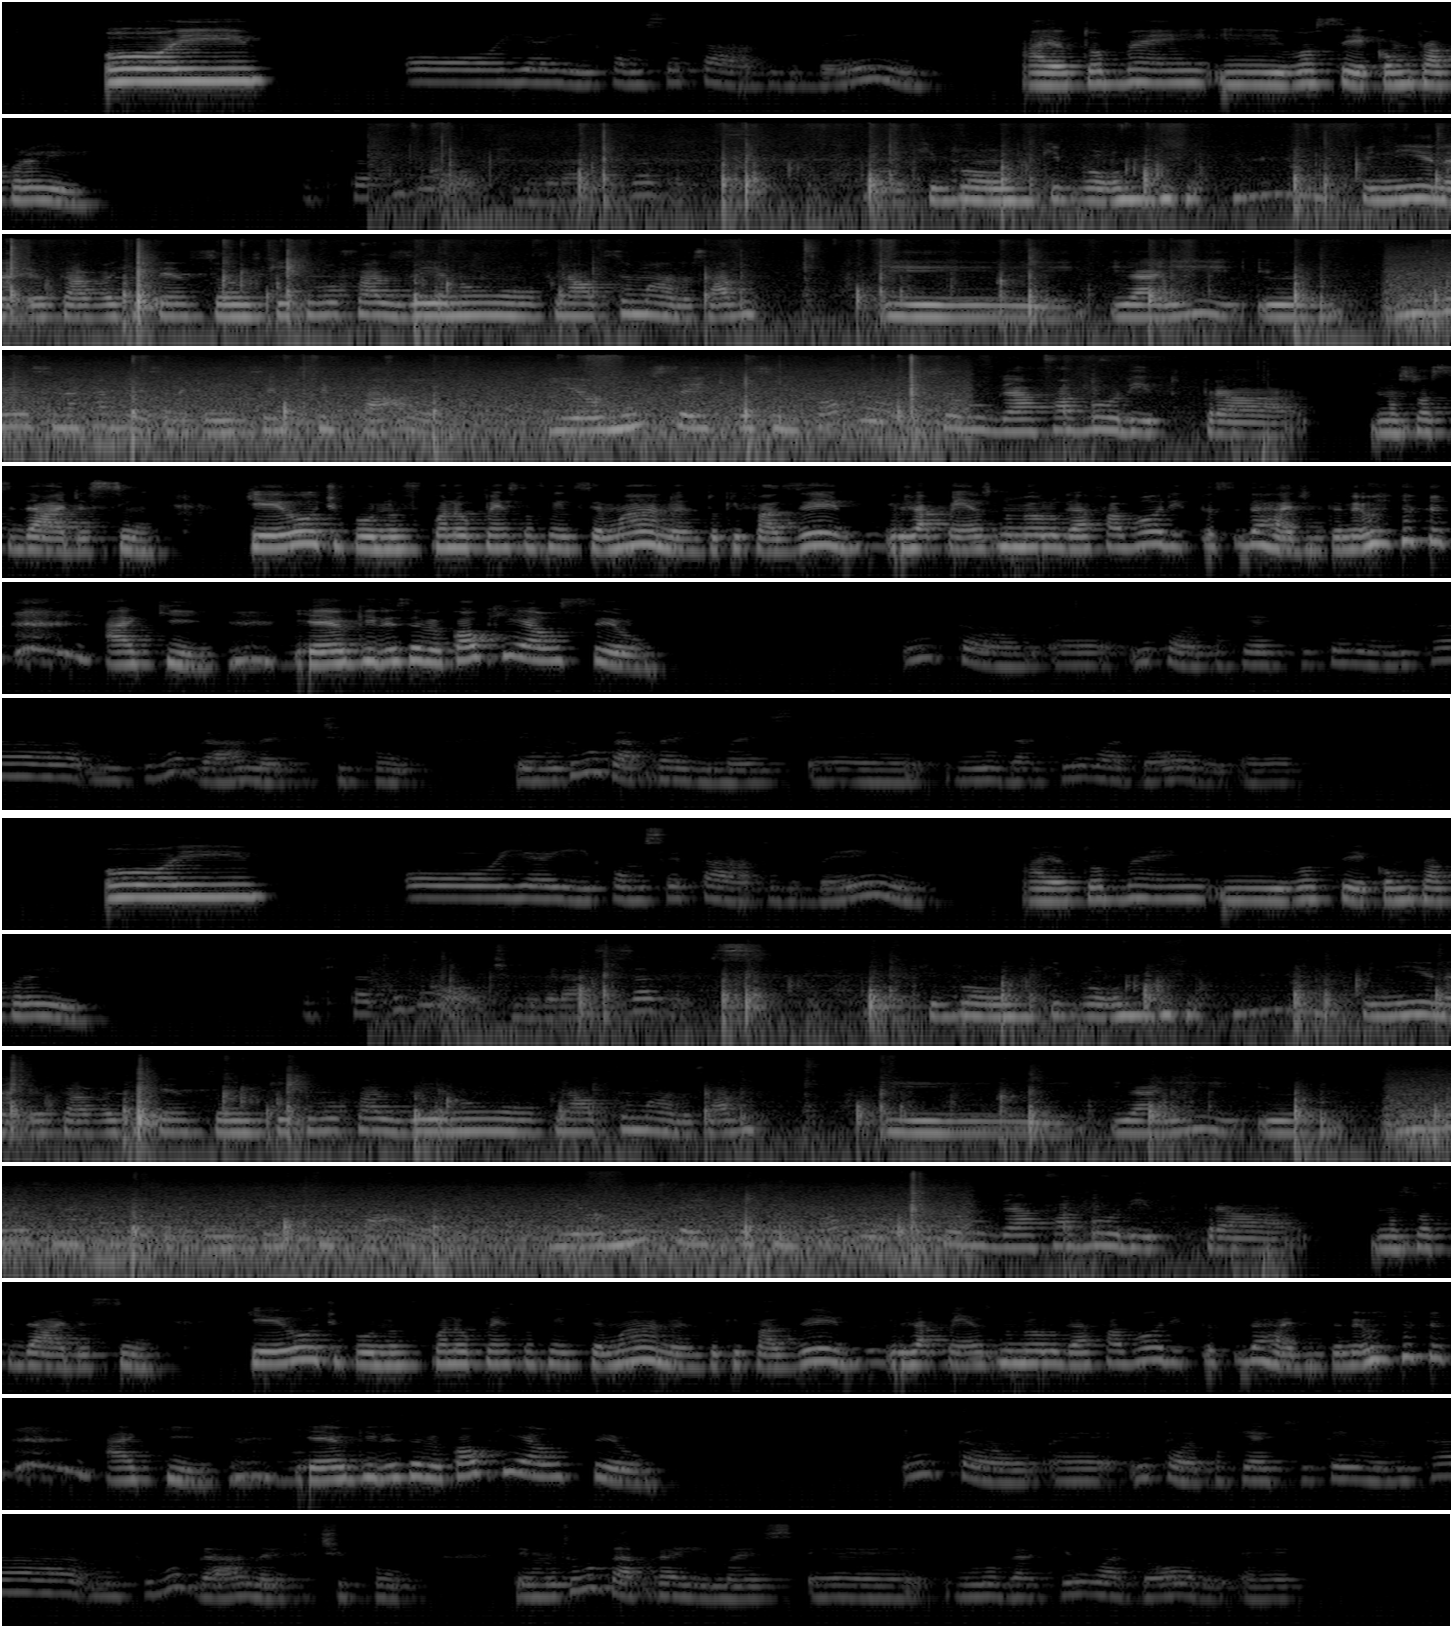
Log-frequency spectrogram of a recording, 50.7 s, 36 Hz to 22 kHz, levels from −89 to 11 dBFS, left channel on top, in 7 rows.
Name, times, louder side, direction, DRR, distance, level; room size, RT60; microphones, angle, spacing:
voice 1, 0.5-1.3 5.1-7.7 11.6-18.3 18.9-24.0 24.5-28.3 28.6-29.9 30.2-39.5, left 6 dB, 45° left, 0.3 m, -46 dB
voice 2, 2.0-4.7 8.7-11.1 11.6-11.9 19.2-19.9 33.3-34.0 37.4-37.8 40.7-49.9, right 3 dB, 75° right, 1.7 m, -61 dB
sound 1, 9.1-28.1, left 3 dB, 90° left, 1.1 m, -52 dB
sound 2, 21.4-26.6, left 2 dB, 30° left, 0.8 m, -50 dB
10.5 x 3.5 x 5.1 m
head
